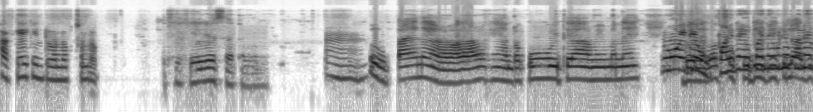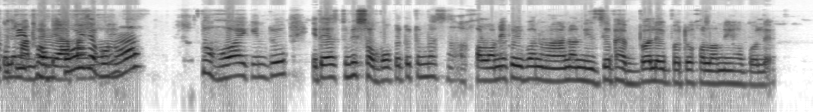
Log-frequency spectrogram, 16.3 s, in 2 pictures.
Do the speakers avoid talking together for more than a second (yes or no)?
no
